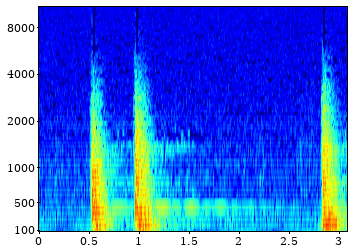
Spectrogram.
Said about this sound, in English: I got a pretty good beat. Not bad. And I wait. Then all of a sudden, I hear this thing cut. Now it is silence. They have heard the knocking at the door.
